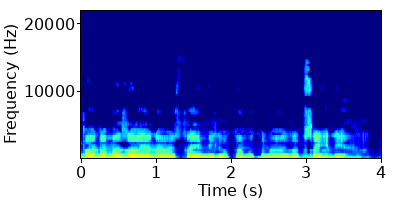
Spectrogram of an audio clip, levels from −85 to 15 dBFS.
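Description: From the start the speech carries MP3 compression artefacts: the treble stops dead at 15.1 kHz, and weak frequency components flicker in and out between frames, giving a watery, swirly texture and metallic edges on s sounds. The damage is plainly audible, which fits a low bitrate of around 40 kbps.

At 1.45 s a sudden gain jump lifts the speech and background noise together by about 6 dB, with no ramp, until 1.78 s, when the level drops back just as abruptly. A stepwise digital gain change applied without smoothing is the likely cause.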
